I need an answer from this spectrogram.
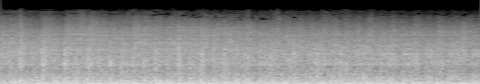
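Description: BNSF mixed freight train's cars (tank cars, boxcars and covered hoppers) rolling steadily past: a continuous rumble of steel wheels on the rails with repeated clicks and clacks as the wheels cross the rail joints.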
